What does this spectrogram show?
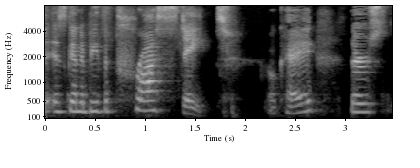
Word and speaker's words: prostate: the prostate okay there's it's not prostrate that means to like lay down to get prostrate on your in front of someone or whatever this is the prostate okay so that's how it is pronounced and it is going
